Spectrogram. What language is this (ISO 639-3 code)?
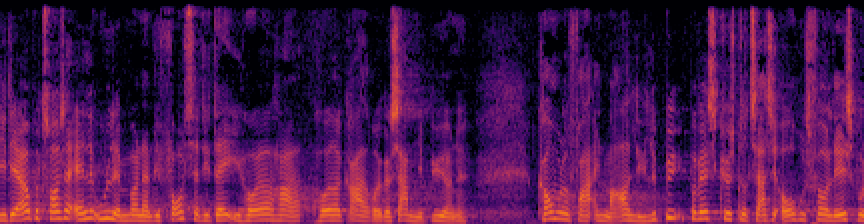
dan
